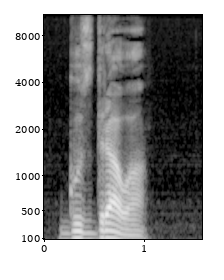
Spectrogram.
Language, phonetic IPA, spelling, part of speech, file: Polish, [ɡuzˈdrawa], guzdrała, noun, Pl-guzdrała.ogg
